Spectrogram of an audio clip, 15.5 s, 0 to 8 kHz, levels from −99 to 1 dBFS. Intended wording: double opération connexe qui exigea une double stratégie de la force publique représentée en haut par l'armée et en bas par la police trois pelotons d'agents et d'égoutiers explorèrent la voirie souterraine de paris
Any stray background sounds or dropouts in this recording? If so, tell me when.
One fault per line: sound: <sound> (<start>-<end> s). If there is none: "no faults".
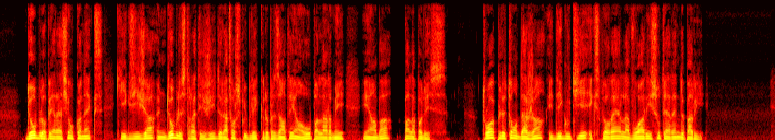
no faults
